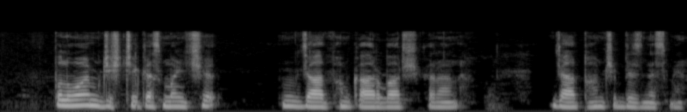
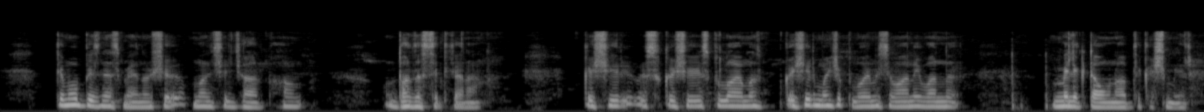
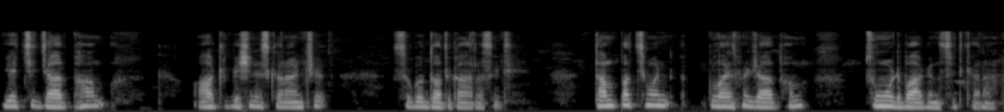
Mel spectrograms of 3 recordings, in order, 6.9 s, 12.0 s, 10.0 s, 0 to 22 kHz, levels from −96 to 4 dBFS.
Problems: none marked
